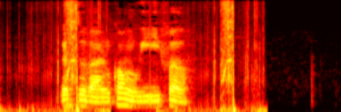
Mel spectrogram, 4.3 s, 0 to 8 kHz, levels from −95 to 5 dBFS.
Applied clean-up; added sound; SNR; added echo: none; Zipper (clothing); 5 dB; none.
